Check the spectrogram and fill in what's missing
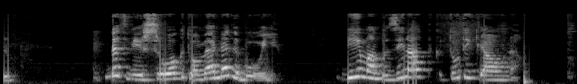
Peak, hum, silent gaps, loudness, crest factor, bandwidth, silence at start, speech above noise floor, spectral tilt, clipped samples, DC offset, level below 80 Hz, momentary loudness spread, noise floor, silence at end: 0 dBFS; none; none; -19 LUFS; 20 dB; 11.5 kHz; 0.05 s; 47 dB; -3.5 dB/octave; under 0.1%; under 0.1%; -50 dBFS; 15 LU; -65 dBFS; 0.45 s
